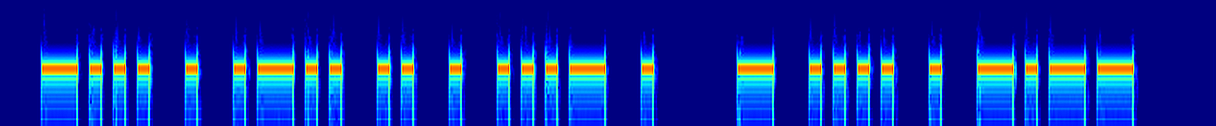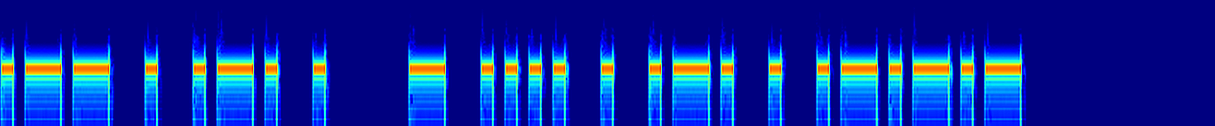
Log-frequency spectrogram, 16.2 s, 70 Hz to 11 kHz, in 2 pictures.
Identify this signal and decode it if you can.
Morse code, heard as a keyed tone, about 14 wpm, 700 Hz. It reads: BELIEVE THEY WERE THERE.
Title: Sentences from Top 1000 Words 15wpm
